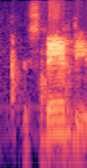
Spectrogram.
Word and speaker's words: Bondi: us how it's pronounced how bondi blue is pronounced bandy that's right yeah i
